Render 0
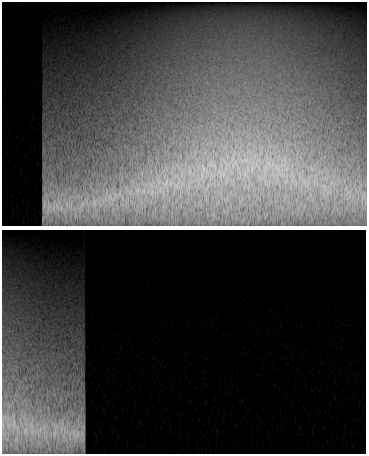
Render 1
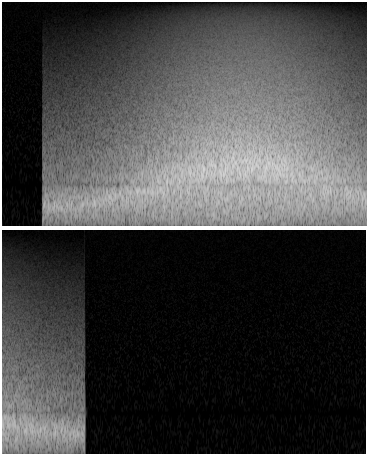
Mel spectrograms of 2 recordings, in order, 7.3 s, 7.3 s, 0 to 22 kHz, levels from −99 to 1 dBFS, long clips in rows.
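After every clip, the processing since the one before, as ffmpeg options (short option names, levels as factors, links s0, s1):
-af "bandreject=f=740:w=12,volume=1.41"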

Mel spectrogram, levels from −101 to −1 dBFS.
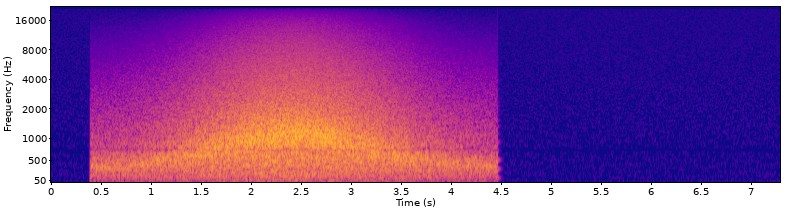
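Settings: -af "flanger=delay=4.4:depth=3.4:regen=-63:speed=0.43:shape=triangular,volume=1.68"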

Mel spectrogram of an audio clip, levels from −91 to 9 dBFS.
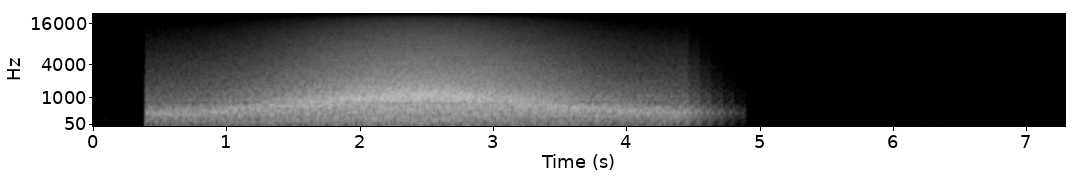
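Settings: -af "aecho=1:1:86|172|258|344|430:0.473|0.218|0.1|0.0461|0.0212,volume=0.891"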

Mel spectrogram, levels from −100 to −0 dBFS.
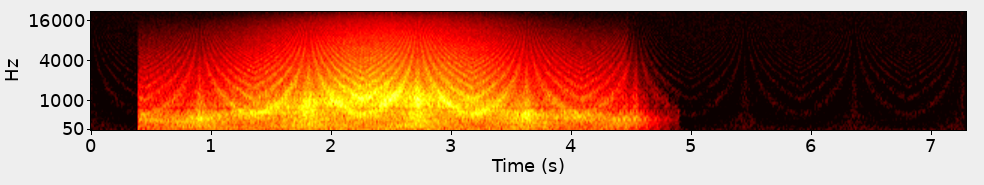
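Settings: -af "aphaser=in_gain=1:out_gain=1:delay=1.9:decay=0.55:speed=1.1:type=triangular,volume=0.631"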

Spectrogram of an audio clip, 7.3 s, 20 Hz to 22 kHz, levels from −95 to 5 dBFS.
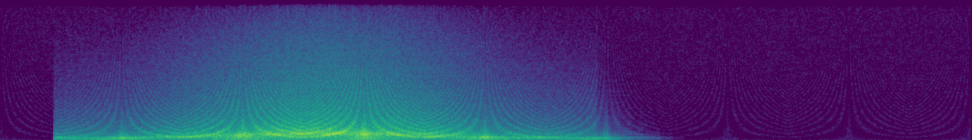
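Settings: -af "aecho=1:1:128|256|384:0.0841|0.0412|0.0202,volume=1.26"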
